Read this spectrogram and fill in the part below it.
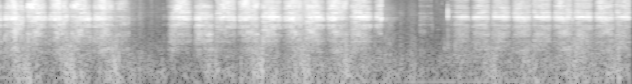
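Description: A knife blade is drawn repeatedly along a sharpening steel, giving rhythmic raspy metallic strokes in three quick runs separated by brief pauses, close and clear with no talking.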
